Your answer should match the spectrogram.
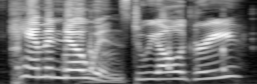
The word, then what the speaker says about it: Kaminoans: Yeah, and Jake, we know how to say it. It's Kaminoans.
